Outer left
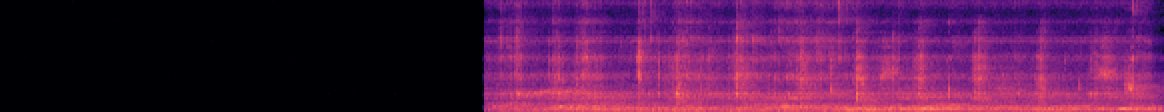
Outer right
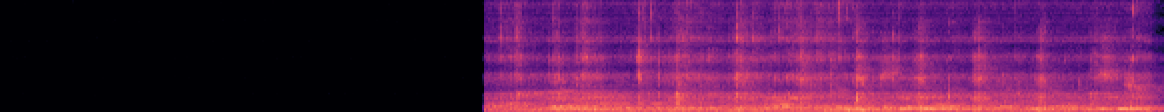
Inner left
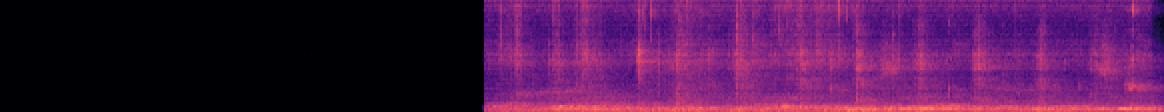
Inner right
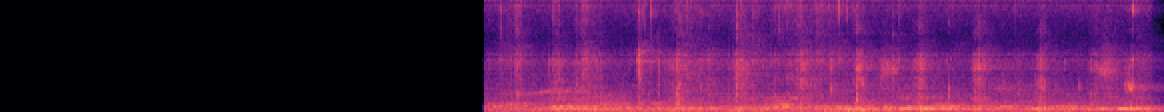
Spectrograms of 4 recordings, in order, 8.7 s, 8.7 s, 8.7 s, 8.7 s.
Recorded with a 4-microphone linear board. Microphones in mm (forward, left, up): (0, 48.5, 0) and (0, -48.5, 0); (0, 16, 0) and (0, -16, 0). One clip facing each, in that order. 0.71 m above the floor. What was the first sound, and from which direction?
Chewing, 40° right (ahead or behind).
